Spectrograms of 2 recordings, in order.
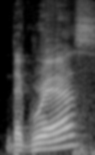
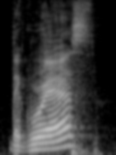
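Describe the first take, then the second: No difference in how they are said.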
